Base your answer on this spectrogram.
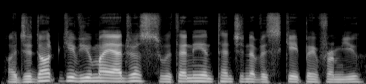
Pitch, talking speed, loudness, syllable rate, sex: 135 Hz, 230 wpm, -19 LUFS, 5.7 syllables/s, male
